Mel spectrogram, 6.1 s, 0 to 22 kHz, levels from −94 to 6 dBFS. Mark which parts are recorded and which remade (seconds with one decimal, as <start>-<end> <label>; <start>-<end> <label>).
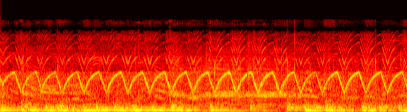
0.0-0.6 remade; 0.6-1.5 recorded; 1.5-4.3 remade; 4.3-6.1 recorded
